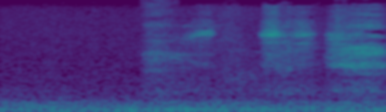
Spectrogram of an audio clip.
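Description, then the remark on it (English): Quiet snoring from a sleeping person: a few soft, breathy inhalations with a faint nasal rasp over a low rumble, with no talking. “She's sleeping. …'s snoring.”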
